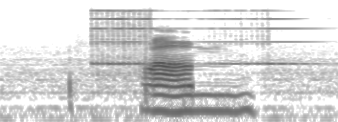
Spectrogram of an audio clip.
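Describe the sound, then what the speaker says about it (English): A telephone on a lone round table rings once in The Stanley Parable, a bright trilling bell burst with strong harmonics, clear and close, preceded by a faint tone and a soft click. "it's a telephone ringing on a single round table underneath a swinging light"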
